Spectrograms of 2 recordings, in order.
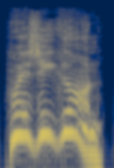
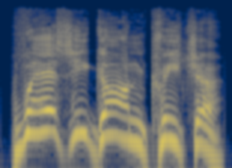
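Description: First: Urgent question. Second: High, loud, stress on Where's; louder repeat. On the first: Harry pressing Kreacher, urgent raised voice. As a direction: push hard for an answer. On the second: Harry repeating his question louder, rising frustration. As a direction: repeat it harder, losing patience. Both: Acted.

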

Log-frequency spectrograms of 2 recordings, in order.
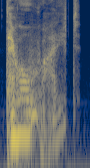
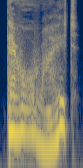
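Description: First: Hushed relieved whisper. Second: Whispered. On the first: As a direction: whisper it, soft and shaky. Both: A narrator's reading. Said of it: "she whispered".

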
